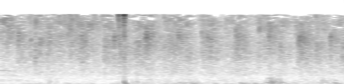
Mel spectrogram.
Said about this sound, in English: Would you give the Lord a great big hand clap of praise this morning? Isn't He wonderful?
